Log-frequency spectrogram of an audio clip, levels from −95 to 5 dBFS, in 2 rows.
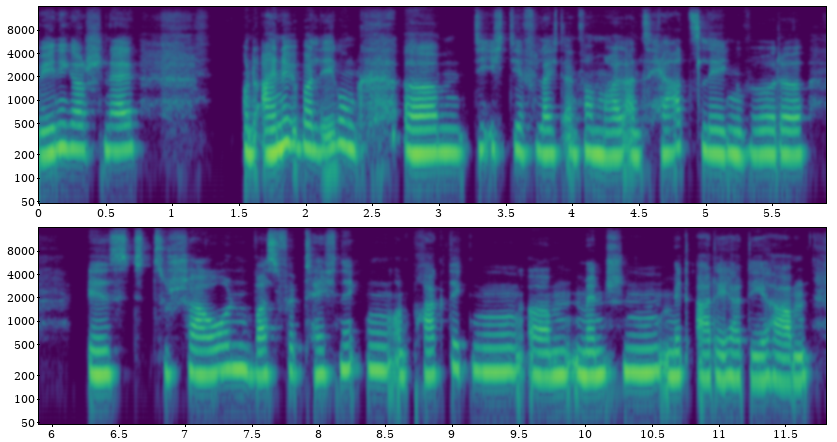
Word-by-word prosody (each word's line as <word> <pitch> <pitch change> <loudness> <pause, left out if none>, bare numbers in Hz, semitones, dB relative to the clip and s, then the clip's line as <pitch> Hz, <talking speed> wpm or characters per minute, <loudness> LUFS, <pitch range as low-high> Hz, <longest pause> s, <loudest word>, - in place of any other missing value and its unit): weniger 235 +4 +2
schnell. 235 0 -1 0.8
Und 215 -3 0
eine 230 +7 +8
Überlegung, 245 -1 0 0.3
ähm, 215 +1 +4
die 235 - -5
ich 230 - -8
dir 230 -3 -4
vielleicht 210 -1 -2
einfach 210 +1 -2
mal 195 -1 +2
ans 195 +1 -3
Herz 230 +5 -3
legen 210 -2 0
würde, 205 0 0 0.5
ist 210 -1 0
zu 215 - -6
schauen, 225 +3 +2
was 205 0 +1
für 230 -2 -8
Techniken 240 +3 -2
und 195 +1 -5
Praktiken, 230 +1 -1
ähm, 205 +1 +1
Menschen 220 +2 +2
mit 200 0 -1
ADHD 190 -1 -2
haben. 175 +1 +1
215 Hz, 145 wpm, -26 LUFS, 205-235 Hz, 0.8 s, eine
